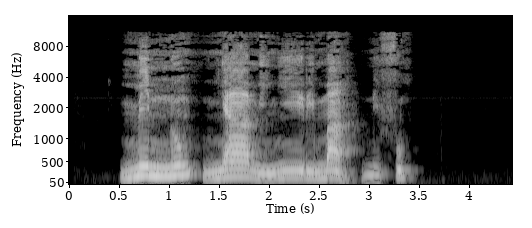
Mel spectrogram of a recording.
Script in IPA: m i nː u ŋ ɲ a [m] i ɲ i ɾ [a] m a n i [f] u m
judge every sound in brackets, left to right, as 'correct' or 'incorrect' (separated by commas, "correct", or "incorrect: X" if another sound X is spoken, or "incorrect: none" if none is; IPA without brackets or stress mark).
correct, incorrect: i, correct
